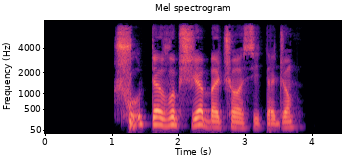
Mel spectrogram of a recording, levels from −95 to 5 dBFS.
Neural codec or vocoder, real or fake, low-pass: none; real; 7.2 kHz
